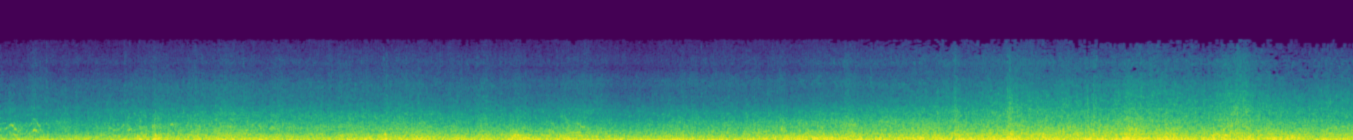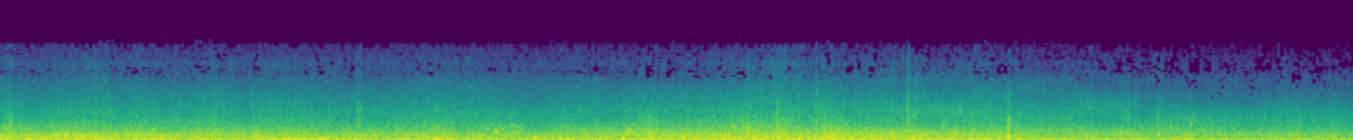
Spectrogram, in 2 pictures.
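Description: Sea surf washing and breaking against the boulders of a rock jetty, a steady rushing wash, with wind on the microphone.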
